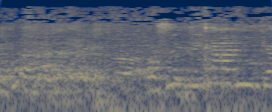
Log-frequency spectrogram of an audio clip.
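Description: Several people talking and calling out over one another in a room.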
